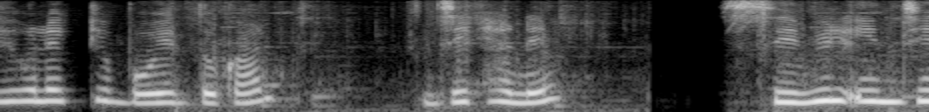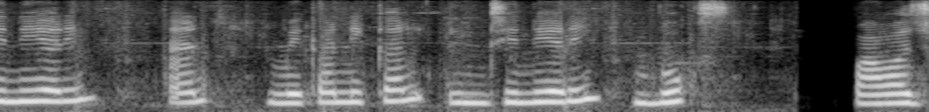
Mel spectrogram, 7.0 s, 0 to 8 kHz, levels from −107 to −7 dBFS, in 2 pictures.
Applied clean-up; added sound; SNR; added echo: neural separator model SepFormer DNS4.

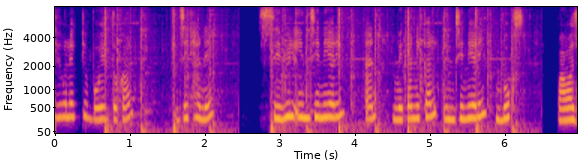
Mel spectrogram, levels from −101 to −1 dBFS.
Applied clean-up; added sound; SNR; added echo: none; Mechanisms; 13 dB; none.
